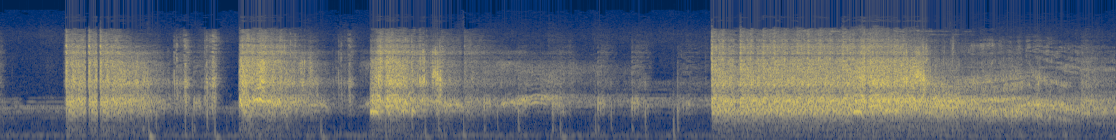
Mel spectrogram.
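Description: Rapid automatic gunfire from a multiplayer shooter video game, loud and close, in several long bursts separated by short gaps, with one sustained volley at the end.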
